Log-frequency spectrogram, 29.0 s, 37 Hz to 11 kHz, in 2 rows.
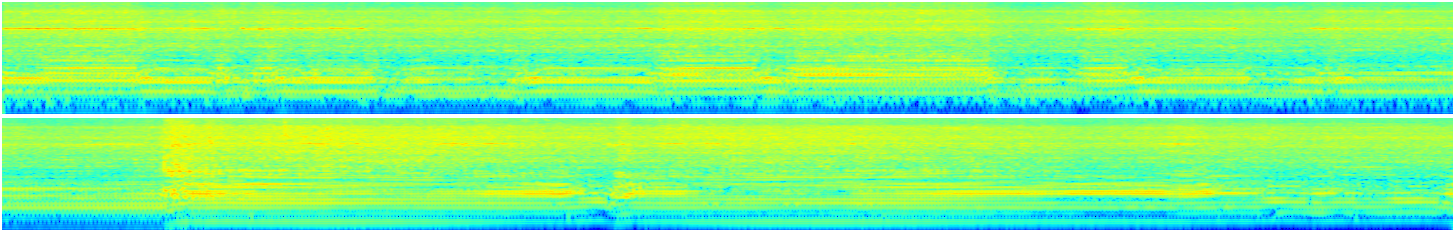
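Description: The 13.5 HP Briggs & Stratton engine of a MIVA VA08 mini excavator runs steadily while the boom, arm and tracks are worked. About halfway through the sound turns to a deeper, heavier hum.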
